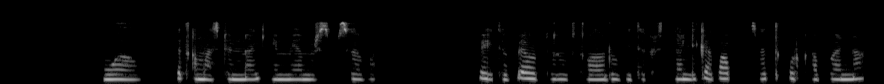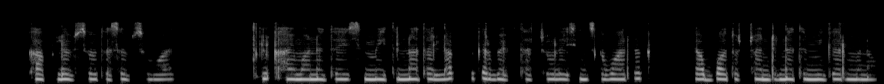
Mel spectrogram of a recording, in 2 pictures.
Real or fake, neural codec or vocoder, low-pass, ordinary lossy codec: real; none; 7.2 kHz; Opus, 32 kbps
